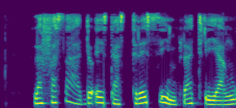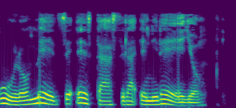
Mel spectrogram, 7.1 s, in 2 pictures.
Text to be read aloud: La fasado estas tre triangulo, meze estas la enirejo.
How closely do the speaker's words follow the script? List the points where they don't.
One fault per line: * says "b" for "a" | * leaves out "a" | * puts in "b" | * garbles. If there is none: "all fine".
* puts in "simpla"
